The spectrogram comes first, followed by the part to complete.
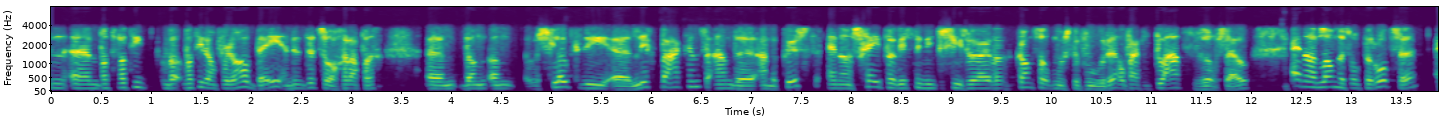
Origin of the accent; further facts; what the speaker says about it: Netherlands; ben ook maar een Nederlander, wat weet ik.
